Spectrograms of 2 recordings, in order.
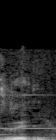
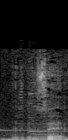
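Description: First: The letter is pronounced 'zee'. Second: The letter is pronounced 'zed'. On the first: This is the American way of saying it. "the other way of saying it, which I see as the American way, is Z, Z-E-E" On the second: This is the British way of saying it. "notice how I say Z as in Z-E-D"

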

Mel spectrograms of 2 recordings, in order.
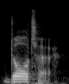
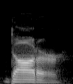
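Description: First: It has a closed, standard British vowel. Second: It has a flatter, street American vowel.

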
